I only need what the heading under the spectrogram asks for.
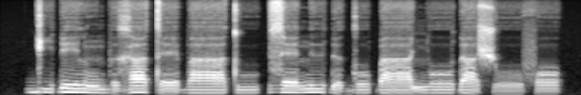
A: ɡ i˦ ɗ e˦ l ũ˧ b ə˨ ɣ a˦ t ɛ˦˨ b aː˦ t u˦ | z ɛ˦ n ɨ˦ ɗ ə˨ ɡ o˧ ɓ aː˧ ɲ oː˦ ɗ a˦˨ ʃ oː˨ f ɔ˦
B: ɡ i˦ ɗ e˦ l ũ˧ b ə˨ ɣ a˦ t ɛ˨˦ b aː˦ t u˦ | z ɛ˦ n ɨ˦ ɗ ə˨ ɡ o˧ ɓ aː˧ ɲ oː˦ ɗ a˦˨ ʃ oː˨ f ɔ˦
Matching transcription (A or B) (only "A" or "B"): B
